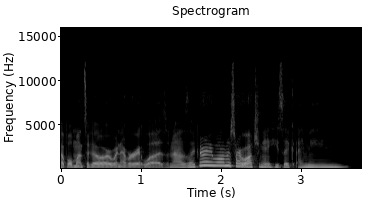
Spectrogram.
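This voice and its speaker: A woman with an American accent speaks against a quiet background. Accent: Utah accent, comes out when talking fast. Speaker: podcast host. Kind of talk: casual chat. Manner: fast when on a roll.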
